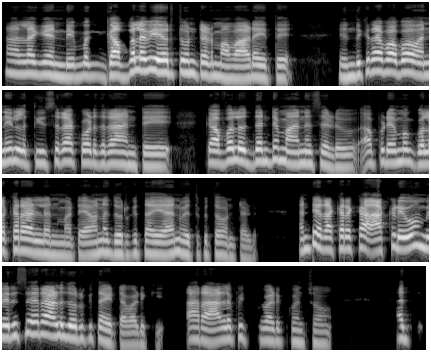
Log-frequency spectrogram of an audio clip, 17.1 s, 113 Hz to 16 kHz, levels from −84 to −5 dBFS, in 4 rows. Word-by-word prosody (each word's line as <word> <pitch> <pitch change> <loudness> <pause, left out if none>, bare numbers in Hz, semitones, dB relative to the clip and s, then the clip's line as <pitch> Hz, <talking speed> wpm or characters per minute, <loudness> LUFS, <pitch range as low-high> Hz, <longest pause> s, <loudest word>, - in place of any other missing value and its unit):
అలాగే 235 -1 0
అండి. 200 -2 -1
మ - - -1 0.2
గవ్వలు 220 +7 +6
అవి 300 - +4
ఏరుతూంటాడు 245 -3 +1
మా 185 - +1
వాడైతే. 185 0 0 0.6
ఎందుకురా 225 +8 +1
బాబు! 260 -1 +4
అవన్నీ 230 0 +1
ల్ 220 - -1
తీసుకురాకూడదురా 220 -1 -1
అంటే, 190 -1 -4 0.6
గవ్వలొద్దంటే 245 +2 +2
మానేసాడు. 205 -4 -2 0.2
అప్పుడేమో 225 +2 -2
గులక 220 +2 -1
రాళ్ళు 200 -3 +2
అనమాట 175 -2 -8
ఏమన్నా 190 +3 -3
దొరుకుతాయా 185 0 -2
అనే 215 +1 -4
వెతుకుతూ 180 0 -9
ఉంటాడు. 145 -3 -14 0.5
అంటే 255 +7 -1
రకరకా 250 +2 +2
అక్కడ 255 +4 -4
ఏమో 275 +4 +3
మెరిసే 265 +5 0
రాళ్ళు 260 -2 +5
దొరుకుతాయట 220 -6 -4
వాడికి. 160 -1 -11 0.3
ఆ - - -1
రాళ్ళ 195 +3 +1
పిచ్చి 220 -2 -12
వాడికి 195 -1 -7
కొంచెం 180 -1 -12 0.8
అది 220 -2 -6
215 Hz, 135 wpm, -22 LUFS, 190-240 Hz, 0.8 s, గవ్వలు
